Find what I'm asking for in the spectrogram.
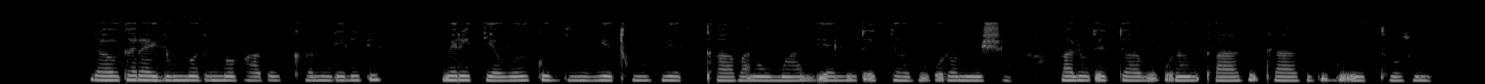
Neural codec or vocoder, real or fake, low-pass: codec, 16 kHz, 8 kbps, FunCodec, trained on Chinese and English, 25 frames a second; fake; 7.2 kHz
